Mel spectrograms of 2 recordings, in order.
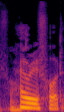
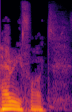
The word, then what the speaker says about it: Hereford: Und wird in Hereford, UK hergestellt. – Harry Ford. – Oh ja, genau. Harry Ford. – Ja, das ist die Aussprache. Englisch ist ja mal schwierig. Aber es heißt Harry Ford.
